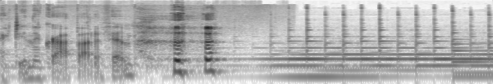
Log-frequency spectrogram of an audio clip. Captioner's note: woman laughs; soft music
